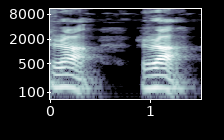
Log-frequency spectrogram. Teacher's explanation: आप बोलेंगे तो आपकी जीभ थोड़ी सी लुढ़केगी, तो इसलिए उसको लुंठित बोला जाता है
